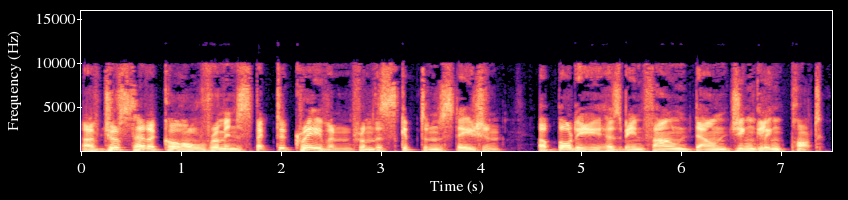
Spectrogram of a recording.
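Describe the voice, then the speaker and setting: A man's voice: medium pitch, lively intonation, a little slow, bright, forceful tone, no echo, studio quality. A man voicing a jovial, teasing middle-aged Yorkshire police chief with a broad, bantering manner. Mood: hearty. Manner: hearty, bantering, broad dialect. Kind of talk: audiobook character voice.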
